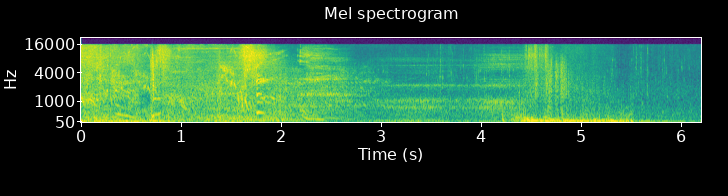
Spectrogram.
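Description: Fiery Incendio spell blasts from the Hogwarts Legacy video game during combat, loud whooshing bursts and booming impacts filling the first two seconds and again near the end, with a quieter rumbling stretch between.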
